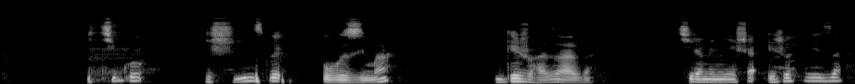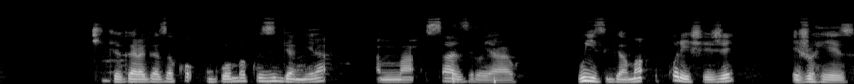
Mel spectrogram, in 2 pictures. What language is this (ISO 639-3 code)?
kin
